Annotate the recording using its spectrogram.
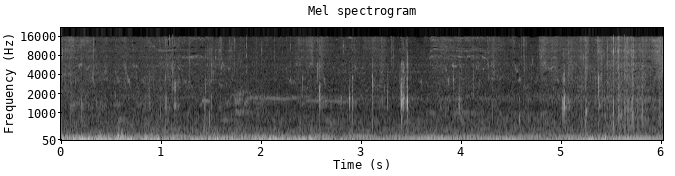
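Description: Fingers scratching and picking in wet sand and seagrass: a scatter of small clicks and scrapes over a steady low rumble.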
